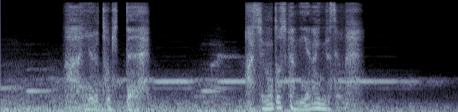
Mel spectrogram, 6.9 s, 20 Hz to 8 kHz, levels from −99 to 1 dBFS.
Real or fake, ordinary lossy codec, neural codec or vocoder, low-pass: fake; none; autoencoder, 48 kHz, 32 numbers a frame, DAC-VAE, trained on Japanese speech; 7.2 kHz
